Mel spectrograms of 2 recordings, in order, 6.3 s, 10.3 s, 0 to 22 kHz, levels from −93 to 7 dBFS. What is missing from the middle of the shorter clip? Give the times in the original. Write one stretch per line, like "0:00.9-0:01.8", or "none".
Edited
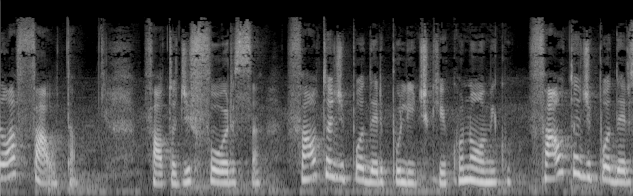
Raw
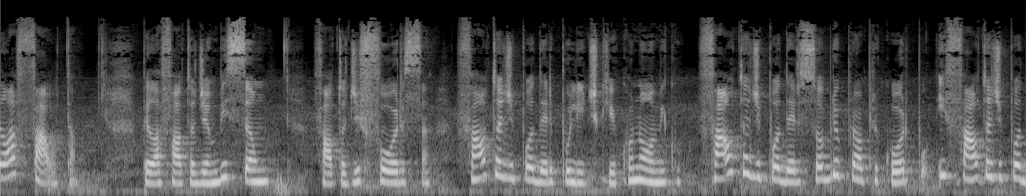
0:01.4-0:03.1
